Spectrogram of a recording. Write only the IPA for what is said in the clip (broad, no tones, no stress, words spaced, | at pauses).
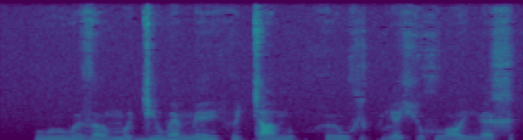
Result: wuwɯ ðɤmo ɟiwɛ mei̯hɯ camɾukʷ hɯwxikʷʎaçoxʷ wɔi̯ŋɛx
